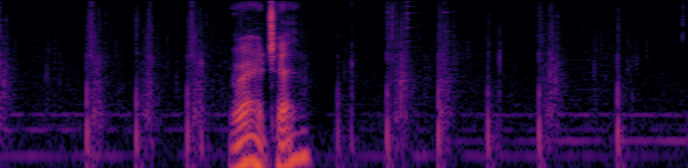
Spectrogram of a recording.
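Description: Faint, regular footsteps sound in a video game, soft evenly spaced thuds over a low steady hum, with someone briefly speaking over them.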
